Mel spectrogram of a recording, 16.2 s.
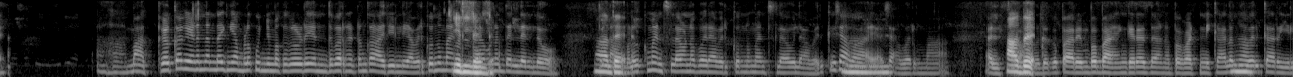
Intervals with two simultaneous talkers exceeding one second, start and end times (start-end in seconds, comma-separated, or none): none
